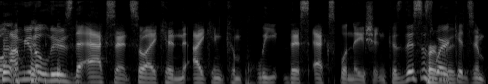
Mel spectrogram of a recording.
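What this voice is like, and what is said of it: Usual voice. Nothing is said of it.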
